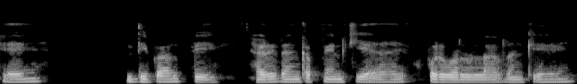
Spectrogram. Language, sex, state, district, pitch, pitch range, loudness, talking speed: Hindi, male, Chhattisgarh, Raigarh, 120 Hz, 115-125 Hz, -21 LUFS, 155 wpm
